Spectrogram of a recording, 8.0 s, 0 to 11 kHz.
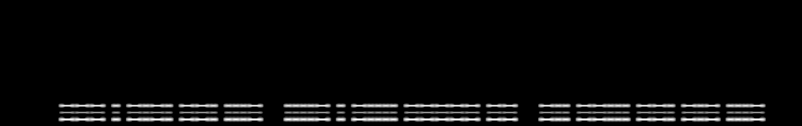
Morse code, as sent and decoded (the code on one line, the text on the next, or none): --- . -.-. --. ...- / ....- . -.... ----- -- / -.. --... --. -.- ...-
OECGV 4E60M D7GKV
